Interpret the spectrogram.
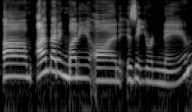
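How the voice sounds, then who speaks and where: A woman with a fairly high voice gives casual live commentary on a game. She is chatty and playful, inclined to giggle, with music running softly behind her. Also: expressive, measured pace, clear, resonant tone, no room sound. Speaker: game livestreamer. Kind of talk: casual reactive livestream commentary.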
